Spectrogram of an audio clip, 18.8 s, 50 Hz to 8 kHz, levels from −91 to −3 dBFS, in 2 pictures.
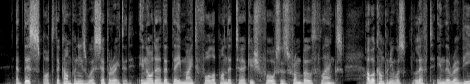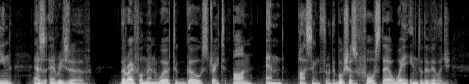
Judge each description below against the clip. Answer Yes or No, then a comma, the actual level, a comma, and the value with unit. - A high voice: No, low, 115 Hz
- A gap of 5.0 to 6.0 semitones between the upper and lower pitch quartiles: No, average, 3.8 semitones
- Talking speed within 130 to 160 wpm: Yes, average, 155 wpm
